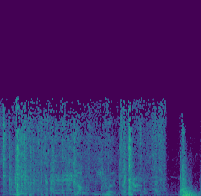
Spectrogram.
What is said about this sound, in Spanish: cierra el maletero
